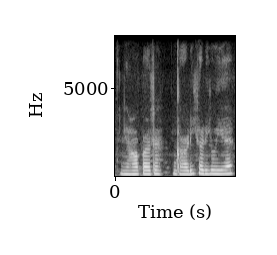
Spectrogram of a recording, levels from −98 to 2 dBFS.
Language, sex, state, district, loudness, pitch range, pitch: Hindi, female, Rajasthan, Churu, -17 LUFS, 200-215 Hz, 205 Hz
